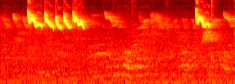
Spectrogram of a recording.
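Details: A white-eye kept caged and trained to sing for the new year gives a rapid series of five high descending whistles, then soft twittering notes and a single further whistled note.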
